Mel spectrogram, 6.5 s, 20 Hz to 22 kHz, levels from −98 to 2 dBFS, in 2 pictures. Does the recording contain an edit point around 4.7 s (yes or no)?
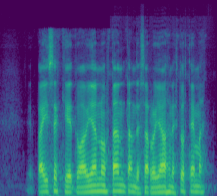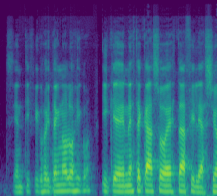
yes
